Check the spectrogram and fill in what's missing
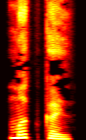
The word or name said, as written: ಮೇಖಳೆ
